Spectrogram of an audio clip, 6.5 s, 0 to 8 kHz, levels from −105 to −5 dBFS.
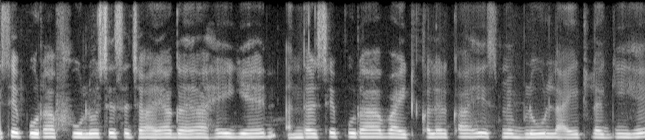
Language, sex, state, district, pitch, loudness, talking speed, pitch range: Hindi, female, Punjab, Kapurthala, 195 Hz, -18 LUFS, 185 wpm, 190-205 Hz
